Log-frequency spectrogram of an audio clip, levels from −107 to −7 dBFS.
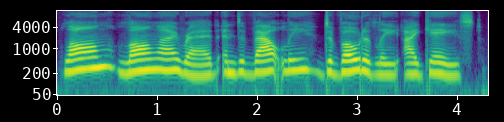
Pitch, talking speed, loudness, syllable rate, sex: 215 Hz, 95 wpm, -16 LUFS, 3.5 syllables/s, female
